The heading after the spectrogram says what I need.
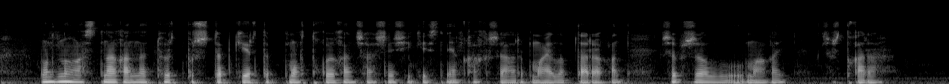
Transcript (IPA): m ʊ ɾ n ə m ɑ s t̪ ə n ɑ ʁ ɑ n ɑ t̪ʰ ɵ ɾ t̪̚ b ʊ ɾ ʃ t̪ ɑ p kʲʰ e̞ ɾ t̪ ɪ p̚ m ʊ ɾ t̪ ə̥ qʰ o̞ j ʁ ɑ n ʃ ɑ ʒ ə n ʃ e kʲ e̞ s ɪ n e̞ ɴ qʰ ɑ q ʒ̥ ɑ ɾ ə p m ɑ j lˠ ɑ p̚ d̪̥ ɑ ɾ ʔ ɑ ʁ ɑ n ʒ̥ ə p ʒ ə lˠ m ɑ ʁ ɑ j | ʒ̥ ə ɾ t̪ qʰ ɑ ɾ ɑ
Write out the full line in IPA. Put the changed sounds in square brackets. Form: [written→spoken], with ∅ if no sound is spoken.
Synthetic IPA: m ʊ ɾ n ə [m→ɴ] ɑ s t̪ ə n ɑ ʁ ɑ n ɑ t̪ʰ ɵ ɾ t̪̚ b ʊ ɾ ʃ t̪ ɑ p kʲʰ e̞ ɾ t̪ ɪ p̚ m ʊ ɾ t̪ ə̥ qʰ o̞ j ʁ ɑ n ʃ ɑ [ʒ→ʃ] ə n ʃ e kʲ e̞ s ɪ n e̞ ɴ qʰ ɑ q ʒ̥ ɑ ɾ ə p m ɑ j lˠ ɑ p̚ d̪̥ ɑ ɾ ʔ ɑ ʁ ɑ n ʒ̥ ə p ʒ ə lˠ m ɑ ʁ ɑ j | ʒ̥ ə ɾ t̪ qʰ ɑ ɾ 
